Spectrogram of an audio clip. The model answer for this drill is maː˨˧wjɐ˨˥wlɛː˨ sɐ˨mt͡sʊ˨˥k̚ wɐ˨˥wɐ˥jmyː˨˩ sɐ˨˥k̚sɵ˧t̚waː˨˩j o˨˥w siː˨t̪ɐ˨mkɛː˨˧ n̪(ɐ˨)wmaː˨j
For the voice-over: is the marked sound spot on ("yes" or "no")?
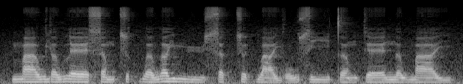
no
